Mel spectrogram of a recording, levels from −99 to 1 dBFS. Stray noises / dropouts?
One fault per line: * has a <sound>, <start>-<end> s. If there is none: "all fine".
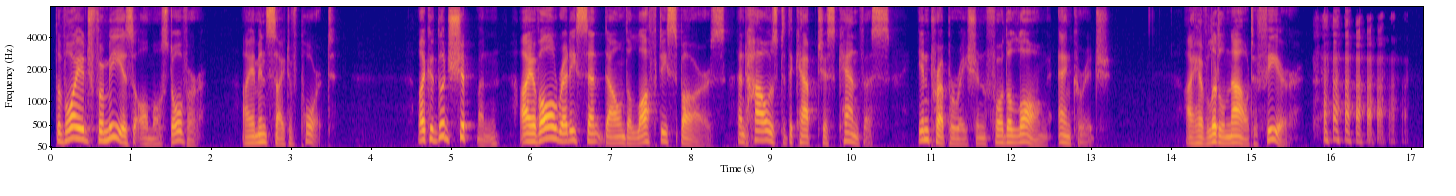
* has a laugh, 15.8-17.0 s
